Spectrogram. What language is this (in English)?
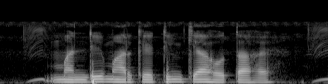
Magahi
